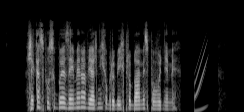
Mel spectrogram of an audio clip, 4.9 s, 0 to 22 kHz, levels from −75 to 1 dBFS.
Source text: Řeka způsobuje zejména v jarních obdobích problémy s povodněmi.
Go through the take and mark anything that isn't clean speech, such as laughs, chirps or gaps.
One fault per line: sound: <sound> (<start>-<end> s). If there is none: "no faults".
sound: chirp (3.9-4.2 s)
